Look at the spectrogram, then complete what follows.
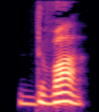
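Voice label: "dva", Russian, female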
